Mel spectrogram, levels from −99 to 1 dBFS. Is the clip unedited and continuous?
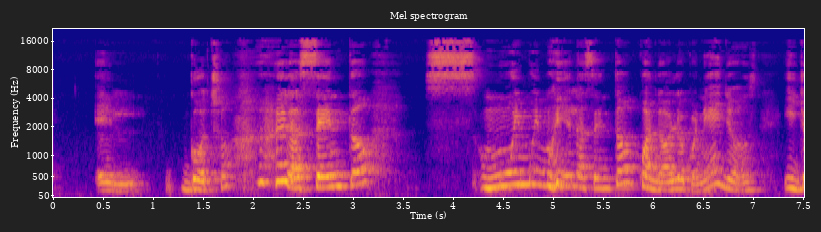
yes; 0 cuts

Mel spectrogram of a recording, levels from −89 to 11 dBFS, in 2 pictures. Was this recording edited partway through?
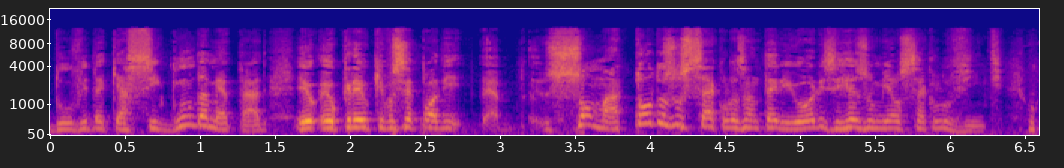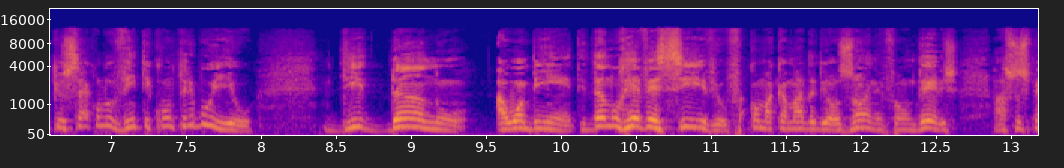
yes; 2 cuts; at 1.6 s, 11.2 s

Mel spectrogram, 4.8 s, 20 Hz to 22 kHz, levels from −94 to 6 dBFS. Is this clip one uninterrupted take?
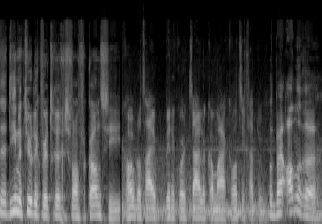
no; 2 cuts; at 1.8 s, 2.9 s

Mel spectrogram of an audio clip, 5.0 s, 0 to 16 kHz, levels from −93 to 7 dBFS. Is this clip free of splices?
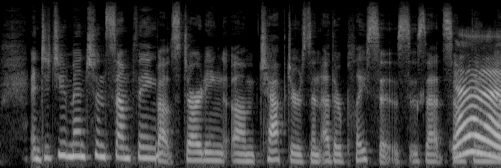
no; 1 cut; at 1.6 s

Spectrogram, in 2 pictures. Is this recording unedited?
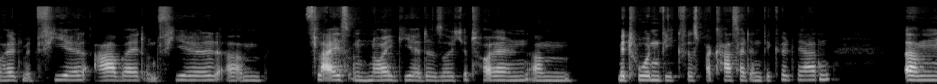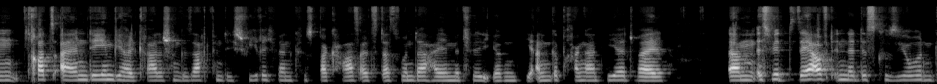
yes; 0 cuts

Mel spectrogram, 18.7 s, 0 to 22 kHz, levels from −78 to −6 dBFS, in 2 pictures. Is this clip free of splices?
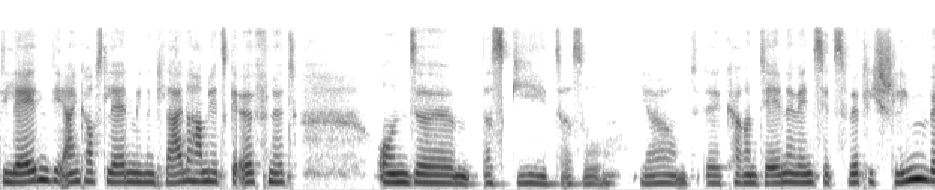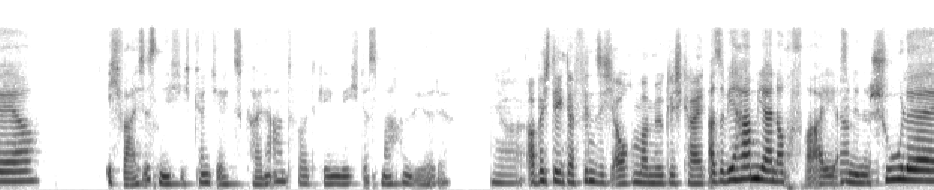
no; 2 cuts; at 16.4 s, 17.7 s

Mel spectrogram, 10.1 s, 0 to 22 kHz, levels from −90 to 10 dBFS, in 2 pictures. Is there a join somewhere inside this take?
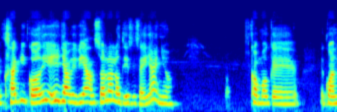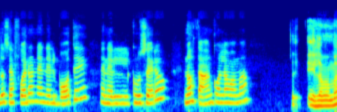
no; 0 cuts

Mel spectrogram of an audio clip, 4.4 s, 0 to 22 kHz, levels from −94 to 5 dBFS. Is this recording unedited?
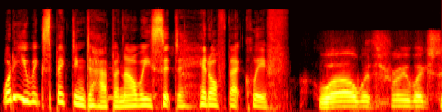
yes; 0 cuts

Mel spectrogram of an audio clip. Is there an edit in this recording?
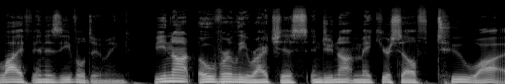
yes; 1 cut; at 1.5 s

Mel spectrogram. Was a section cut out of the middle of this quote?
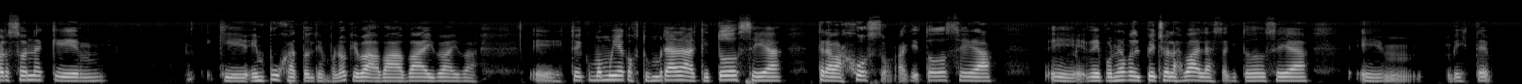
no; 0 cuts

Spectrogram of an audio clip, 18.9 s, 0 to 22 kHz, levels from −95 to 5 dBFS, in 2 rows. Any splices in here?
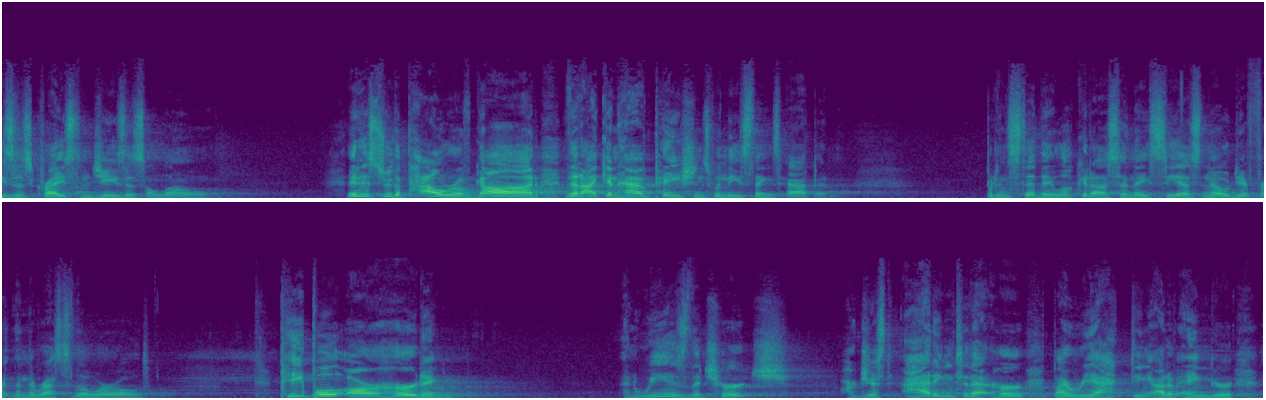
no; 0 cuts

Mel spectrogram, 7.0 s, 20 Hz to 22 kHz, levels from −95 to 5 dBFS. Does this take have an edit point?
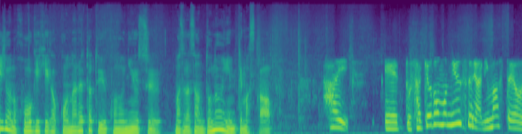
no; 0 cuts

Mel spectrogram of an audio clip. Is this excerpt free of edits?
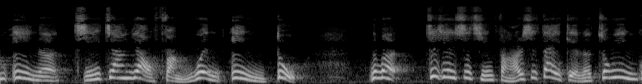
yes; 0 cuts

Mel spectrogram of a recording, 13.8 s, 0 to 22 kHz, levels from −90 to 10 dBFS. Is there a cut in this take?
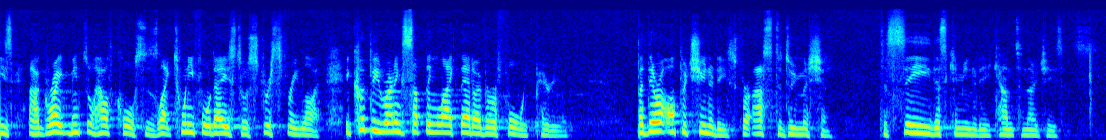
no; 0 cuts

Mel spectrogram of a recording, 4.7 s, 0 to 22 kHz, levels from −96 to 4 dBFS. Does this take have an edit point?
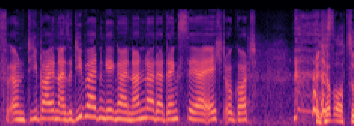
no; 0 cuts

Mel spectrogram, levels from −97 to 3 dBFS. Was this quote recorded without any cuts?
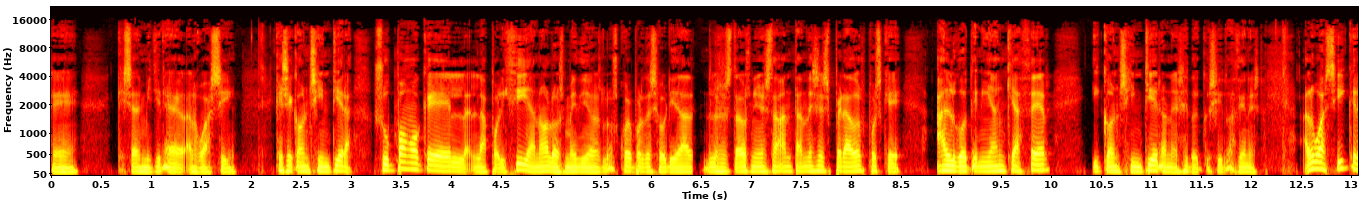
no; 2 cuts; at 6.4 s, 11.4 s

